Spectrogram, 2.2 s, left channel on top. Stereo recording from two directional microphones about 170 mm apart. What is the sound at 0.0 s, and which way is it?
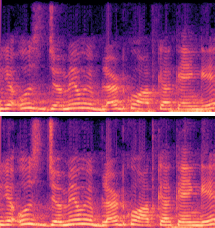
A woman's voice, 50° right (ahead or behind).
